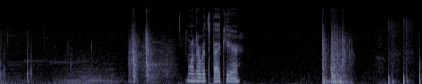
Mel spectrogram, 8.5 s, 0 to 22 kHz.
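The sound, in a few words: door opening in video game Resident Evil 2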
